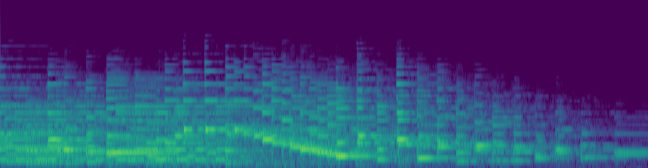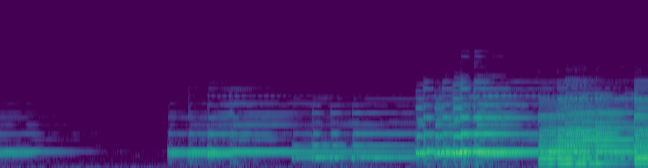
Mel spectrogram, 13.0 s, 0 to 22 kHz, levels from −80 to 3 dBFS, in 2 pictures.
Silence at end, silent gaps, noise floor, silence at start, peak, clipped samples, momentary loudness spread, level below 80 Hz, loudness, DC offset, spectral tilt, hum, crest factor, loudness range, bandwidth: 0 s; none; -68 dBFS; 0 s; -8 dBFS; under 0.1%; 17 LU; -62 dBFS; -25 LUFS; under 0.1%; -7.5 dB/octave; none; 18 dB; 16 LU; 8 kHz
